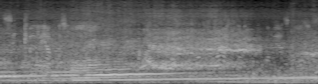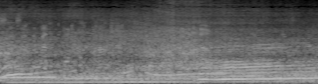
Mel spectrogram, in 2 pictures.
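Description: Saloon race cars, including an Escort, lap Snetterton circuit, their engines droning and shifting pitch with tire squeal as they pass, while a commentator talks over the racing.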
